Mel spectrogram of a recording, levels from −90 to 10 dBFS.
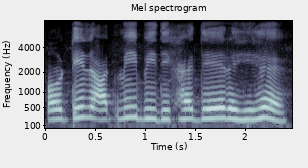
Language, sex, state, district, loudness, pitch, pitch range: Hindi, female, Arunachal Pradesh, Papum Pare, -13 LUFS, 235 Hz, 225-250 Hz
